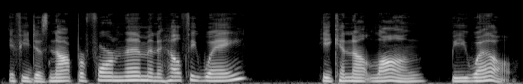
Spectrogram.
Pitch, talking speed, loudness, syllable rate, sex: 165 Hz, 170 wpm, -16 LUFS, 4.4 syllables/s, female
